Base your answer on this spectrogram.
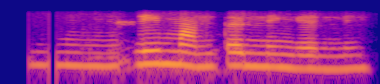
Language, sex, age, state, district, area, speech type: Telugu, female, 30-45, Telangana, Mancherial, rural, conversation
